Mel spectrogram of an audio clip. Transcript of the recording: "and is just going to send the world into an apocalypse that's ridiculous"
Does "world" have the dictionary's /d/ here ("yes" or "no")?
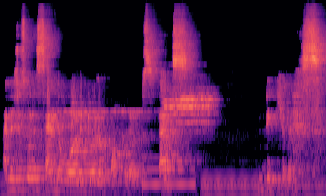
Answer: no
